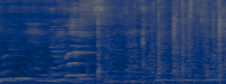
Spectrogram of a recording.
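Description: A person's voice calling out briefly, followed by a run of light clicks and taps in the second half.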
